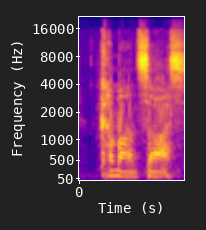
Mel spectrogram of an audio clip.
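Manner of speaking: mock intense under-breath mutter. Retelling urging on a player while watching the show: imitating a passionate under-breath mutter. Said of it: "I said very passionately under my breath".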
